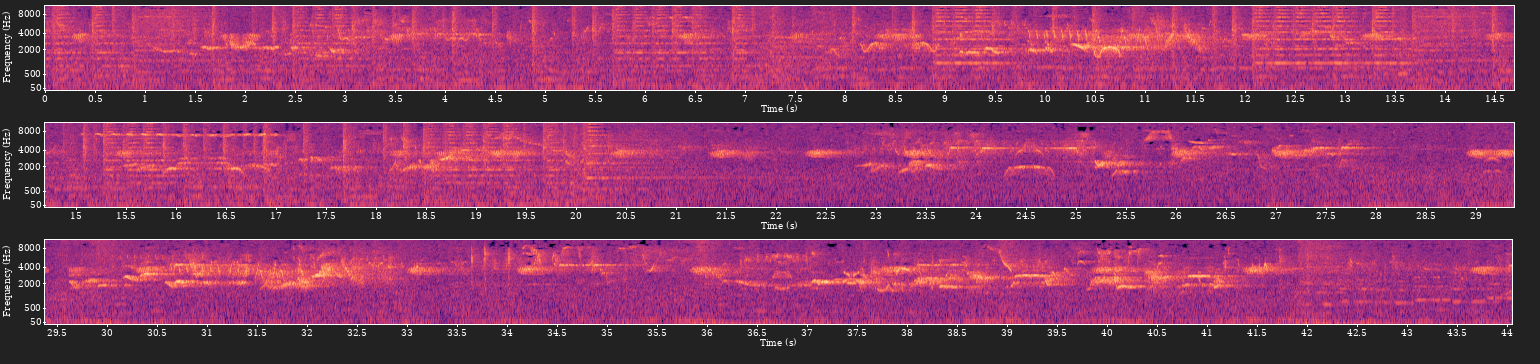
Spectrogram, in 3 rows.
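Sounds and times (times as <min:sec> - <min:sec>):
birds chirping and calling: 0:00.0 - 0:44.0.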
